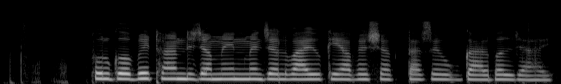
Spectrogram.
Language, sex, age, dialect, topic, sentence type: Magahi, female, 25-30, Southern, agriculture, statement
